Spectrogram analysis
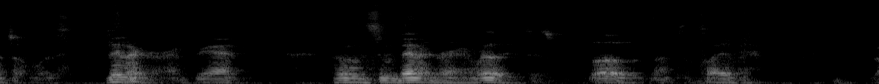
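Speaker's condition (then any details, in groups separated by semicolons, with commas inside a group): Brain injury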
